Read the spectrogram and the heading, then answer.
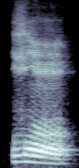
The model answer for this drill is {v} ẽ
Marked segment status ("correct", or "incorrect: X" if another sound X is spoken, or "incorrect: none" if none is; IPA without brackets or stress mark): incorrect: vʲ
